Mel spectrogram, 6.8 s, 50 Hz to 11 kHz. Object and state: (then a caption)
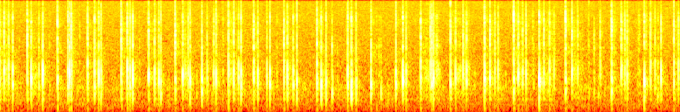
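Cardboard biscuit box. Short fingernails scratch and tap the front and edge of a small printed paperboard Bisco biscuit box held upright. About 34 quick, dry taps and crinkly scratches follow one another, each dying away almost instantly, with a papery midrange tone, a bright edge and almost no low end.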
